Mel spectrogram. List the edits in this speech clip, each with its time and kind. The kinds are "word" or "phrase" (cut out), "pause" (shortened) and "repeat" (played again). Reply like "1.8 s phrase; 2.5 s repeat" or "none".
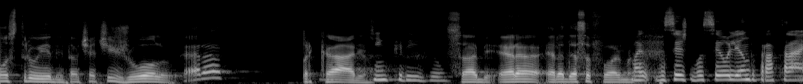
6.8 s word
